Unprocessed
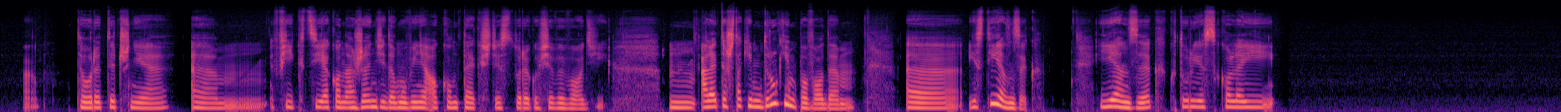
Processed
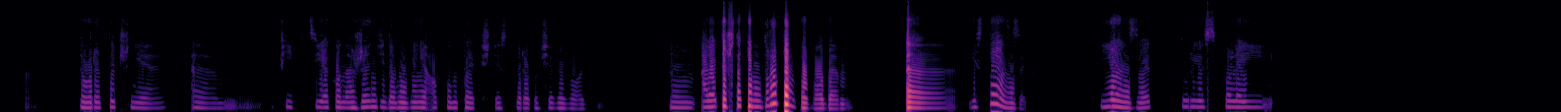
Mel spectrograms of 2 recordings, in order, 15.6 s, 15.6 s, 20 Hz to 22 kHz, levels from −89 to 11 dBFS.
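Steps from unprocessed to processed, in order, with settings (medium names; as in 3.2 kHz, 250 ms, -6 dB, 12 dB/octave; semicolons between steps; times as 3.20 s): one-sided wavefolder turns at -13.5 dBFS; 7.19–9.58 s: transient shaper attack +11 dB, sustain -1 dB; upward expansion 2.5:1, over -37 dBFS; trim -7 dB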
